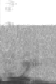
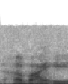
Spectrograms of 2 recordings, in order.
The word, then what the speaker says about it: Hawaii: I was born in Kalihi in Honolulu, Hawaii. I'm all right. How are you? But we always say that if anybody says Hawaii, Havaii is the correct pronunciation.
